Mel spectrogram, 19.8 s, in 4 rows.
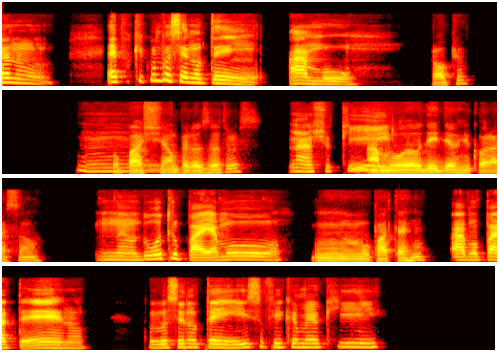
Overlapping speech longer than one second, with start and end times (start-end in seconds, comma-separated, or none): none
